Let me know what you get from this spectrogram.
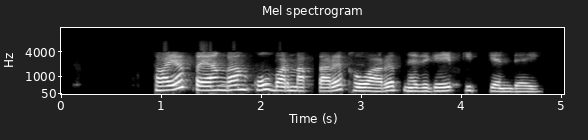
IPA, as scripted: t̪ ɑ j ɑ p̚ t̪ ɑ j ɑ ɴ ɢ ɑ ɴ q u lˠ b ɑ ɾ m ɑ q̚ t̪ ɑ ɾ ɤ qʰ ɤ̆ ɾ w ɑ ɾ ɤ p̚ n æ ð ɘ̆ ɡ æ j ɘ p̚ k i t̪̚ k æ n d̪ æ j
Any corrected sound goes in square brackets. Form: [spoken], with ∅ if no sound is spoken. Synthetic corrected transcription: t̪ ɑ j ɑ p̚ t̪ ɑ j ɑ ɴ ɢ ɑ ɴ q u lˠ b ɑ ɾ m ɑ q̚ t̪ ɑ ɾ ɤ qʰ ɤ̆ [∅] w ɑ ɾ ɤ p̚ n æ ð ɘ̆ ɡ æ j ɘ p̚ k i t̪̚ k æ n d̪ æ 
